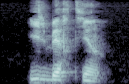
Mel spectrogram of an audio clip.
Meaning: Hilbertian
- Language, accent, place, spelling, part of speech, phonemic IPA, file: French, France, Lyon, hilbertien, adjective, /il.bɛʁ.tjɛ̃/, LL-Q150 (fra)-hilbertien.wav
